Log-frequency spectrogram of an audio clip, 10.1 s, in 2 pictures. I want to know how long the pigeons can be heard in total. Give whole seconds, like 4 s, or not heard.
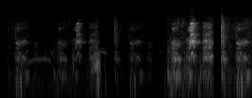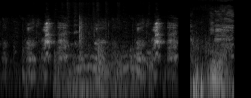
4 s.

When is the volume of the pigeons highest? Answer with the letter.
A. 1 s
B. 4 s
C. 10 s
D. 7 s
D.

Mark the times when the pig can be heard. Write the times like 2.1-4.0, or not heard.
0.1-9.8.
